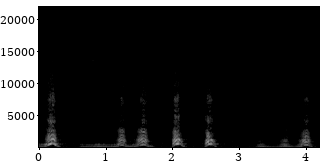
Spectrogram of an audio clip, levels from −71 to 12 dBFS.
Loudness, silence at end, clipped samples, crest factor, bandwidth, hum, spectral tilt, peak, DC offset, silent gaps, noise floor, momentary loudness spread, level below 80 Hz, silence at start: -34 LUFS; 0.1 s; under 0.1%; 22 dB; 16 kHz; none; -3.5 dB/octave; -14 dBFS; under 0.1%; none; -68 dBFS; 23 LU; -70 dBFS; 0 s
